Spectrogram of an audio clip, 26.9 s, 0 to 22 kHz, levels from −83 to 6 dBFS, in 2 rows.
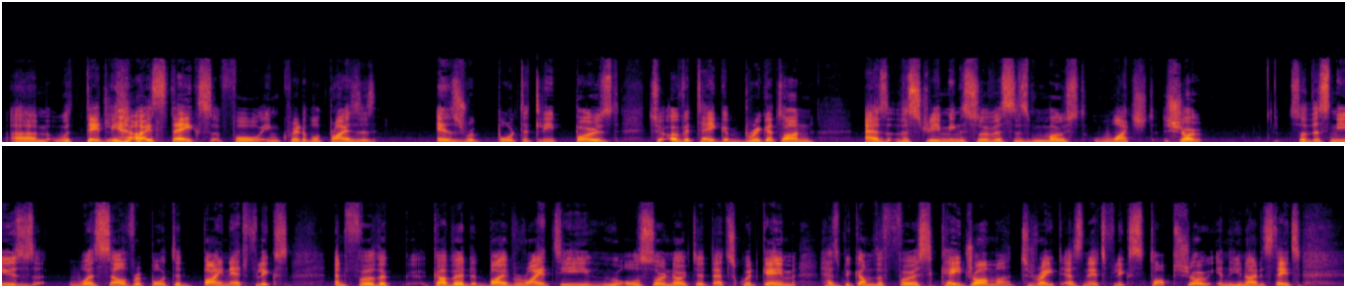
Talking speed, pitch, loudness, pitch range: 125 wpm, 160 Hz, -20 LUFS, 145-180 Hz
